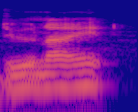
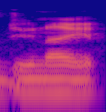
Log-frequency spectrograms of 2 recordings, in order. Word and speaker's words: dunite: Some people call it Dunite. And I read somewhere that there's British pronunciation is dunite and American rep uh pronunciation is dunite. So whether that's true or not, I don't know.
